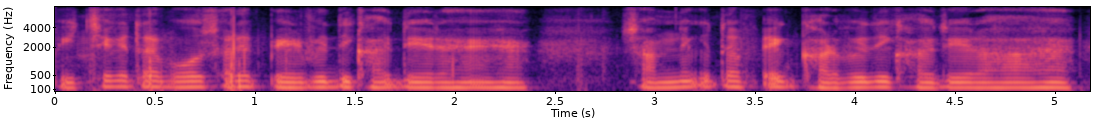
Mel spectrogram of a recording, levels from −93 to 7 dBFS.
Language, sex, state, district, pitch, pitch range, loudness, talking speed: Hindi, male, Jharkhand, Garhwa, 140 Hz, 135-150 Hz, -22 LUFS, 230 wpm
